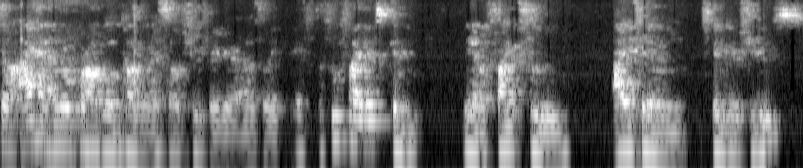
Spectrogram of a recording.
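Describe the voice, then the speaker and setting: A man with a medium-pitched, somewhat breathy voice speaks at a moderate pace, his pitch varying in an ordinary way and his loudness swinging widely. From Southern California, Mexican family. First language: Spanish. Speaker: musician. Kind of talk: interview.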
